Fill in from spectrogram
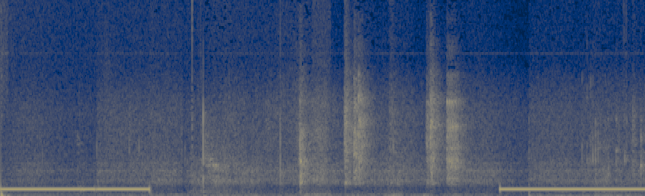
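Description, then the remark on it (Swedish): A steady electronic ringback tone hums for about a second and a half while someone phones their mother, breaks off into a few soft clicks and rustles, then the same monotone beep resumes and holds to the end. “Nu ringer jag henne.”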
